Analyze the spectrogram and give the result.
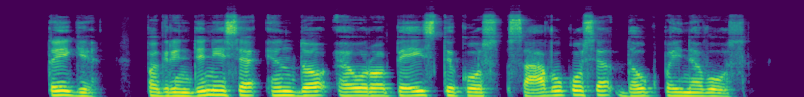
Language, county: Lithuanian, Tauragė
